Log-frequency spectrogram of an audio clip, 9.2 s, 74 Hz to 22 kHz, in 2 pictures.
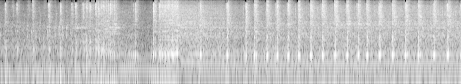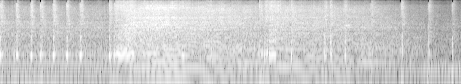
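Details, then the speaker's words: Viz R ZHE 2003 two-stroke, all-original CDI ignition, weak battery, double-start: crisp rapid popping at idle, rising cleanly with throttle blips and settling evenly; normal idle and revving. "Renyah banget untuk suaranya ya, ini ya."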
